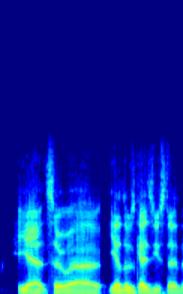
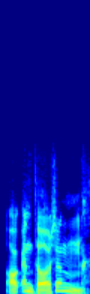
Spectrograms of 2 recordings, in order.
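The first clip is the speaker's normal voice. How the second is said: high, drawn-out mock Scottish; exaggerated Scottish accent; 7 semitones higher, slower than usual. Shown as a demonstration. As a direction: stretch it out in playful Scottish. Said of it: "try and say it Scottish".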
